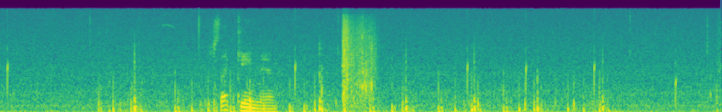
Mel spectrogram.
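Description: An axe chops wood with quick, regular knocks.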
